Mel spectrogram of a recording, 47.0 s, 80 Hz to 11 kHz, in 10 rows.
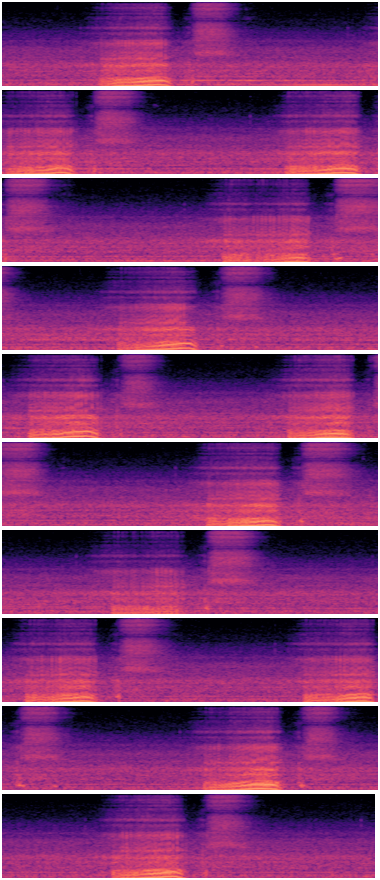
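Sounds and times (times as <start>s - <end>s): woman snoring: 1.0s - 3.0s, 4.5s - 6.5s, 8.1s - 10.2s, 12.0s - 14.4s, 15.4s - 17.5s, 19.0s - 20.8s, 22.2s - 24.1s, 25.9s - 28.0s, 29.4s - 31.5s, 33.0s - 35.0s, 36.6s - 38.4s, 40.0s - 41.9s, 43.6s - 45.5s
breathy exhale: 2.3s - 3.2s, 4.6s - 6.6s, 8.2s - 10.3s, 13.1s - 14.4s, 15.4s - 17.6s, 19.8s - 20.9s, 23.4s - 24.2s, 27.1s - 28.1s, 30.7s - 31.6s, 34.3s - 35.2s, 37.7s - 38.6s, 41.3s - 42.1s, 44.7s - 45.6s.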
